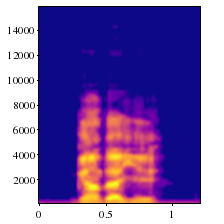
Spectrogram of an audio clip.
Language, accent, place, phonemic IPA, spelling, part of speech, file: French, France, Lyon, /ɡɛ̃.da.je/, guindailler, verb, LL-Q150 (fra)-guindailler.wav
- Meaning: to carouse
